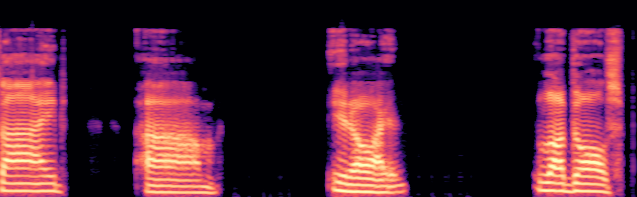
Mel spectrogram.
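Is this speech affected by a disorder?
Yes: ALS, C9 mutation; limb onset in fingers.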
